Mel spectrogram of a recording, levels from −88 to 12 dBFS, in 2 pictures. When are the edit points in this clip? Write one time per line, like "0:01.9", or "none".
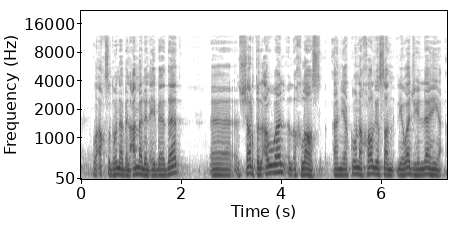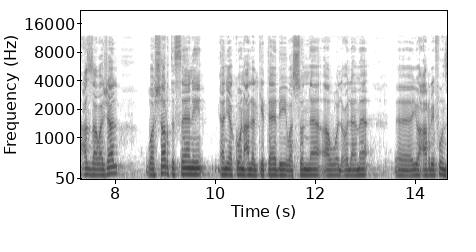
none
